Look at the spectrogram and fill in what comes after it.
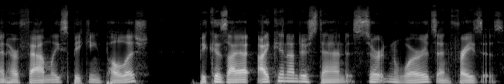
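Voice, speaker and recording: A man with a Canadian accent speaks with a fairly low pitch and ordinary pitch variation, the sound dry and close with no echo and the background silent on a very clean recording. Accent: Canadian English, native. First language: Aramaic dialect. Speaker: podcast host, English teacher. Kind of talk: scripted-style monologue, educational podcast. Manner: clear, formal, measured.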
